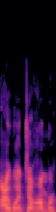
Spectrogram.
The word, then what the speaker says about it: Humber: Humber, yeah. Okay. Go ahead. Wait, it rhymes with lumber.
